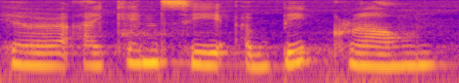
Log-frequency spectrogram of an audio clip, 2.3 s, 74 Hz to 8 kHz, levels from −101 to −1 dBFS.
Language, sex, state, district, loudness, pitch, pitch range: English, female, Arunachal Pradesh, Lower Dibang Valley, -19 LUFS, 205 Hz, 200-215 Hz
